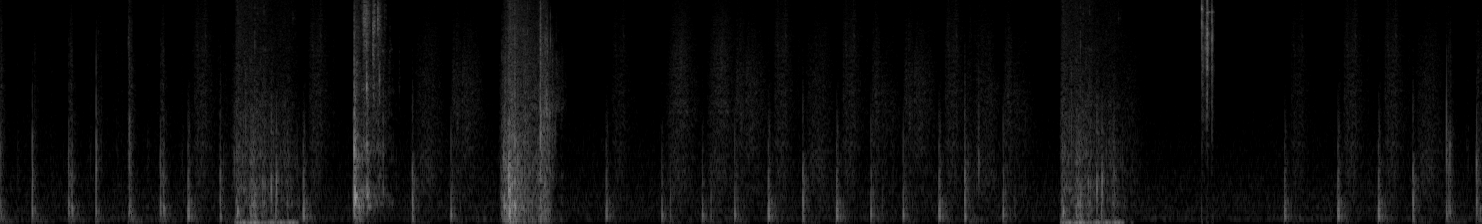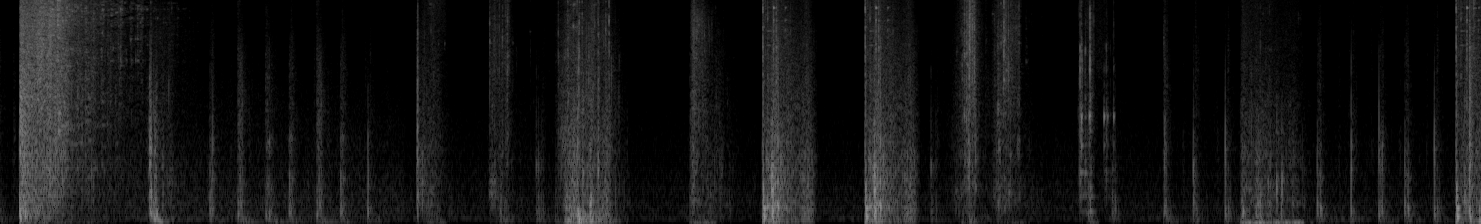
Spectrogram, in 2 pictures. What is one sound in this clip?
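Footsteps thud quickly across hard floors.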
